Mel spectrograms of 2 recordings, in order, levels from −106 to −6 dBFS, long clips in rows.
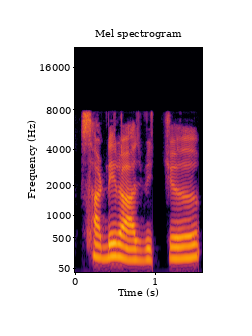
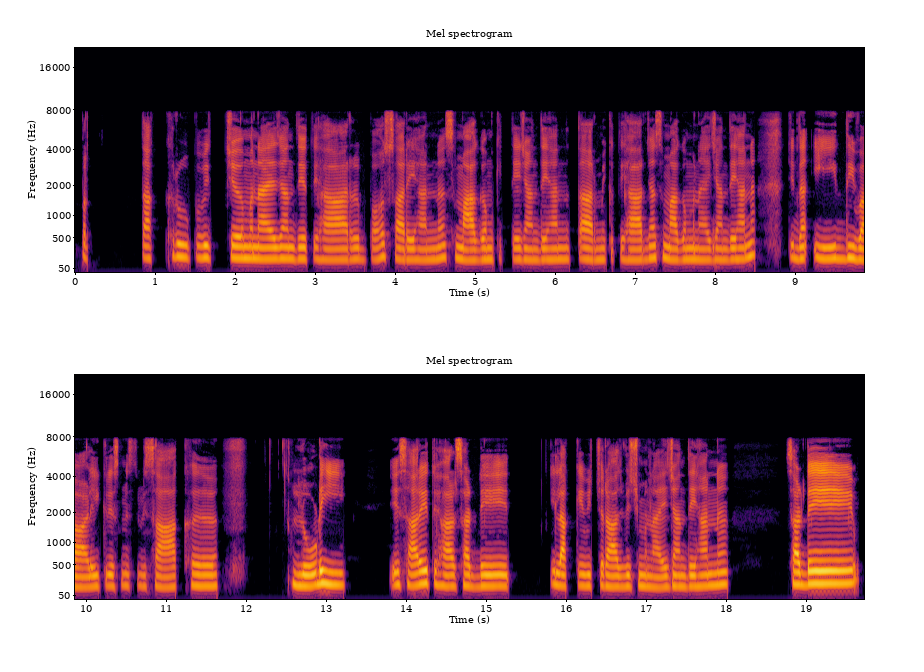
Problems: background sounds at intervals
